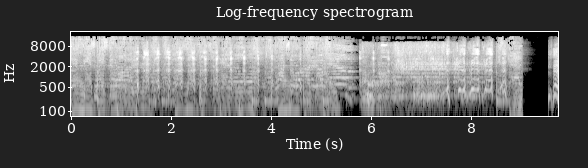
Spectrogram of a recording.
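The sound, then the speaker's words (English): A toilet flushes loudly, water rushing and gurgling through the bowl in a steady surge before cutting off abruptly near the end. No one speaks. “Flushing the toilet.”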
